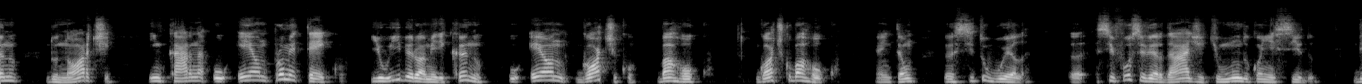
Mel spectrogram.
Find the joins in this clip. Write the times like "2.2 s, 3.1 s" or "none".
8.6 s, 10.9 s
